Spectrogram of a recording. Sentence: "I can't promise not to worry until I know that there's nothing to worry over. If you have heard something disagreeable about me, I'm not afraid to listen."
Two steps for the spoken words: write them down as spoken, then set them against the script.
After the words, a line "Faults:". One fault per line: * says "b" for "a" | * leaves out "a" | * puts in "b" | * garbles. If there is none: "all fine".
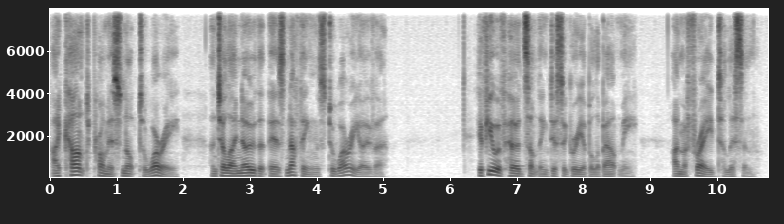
"I can't promise not to worry until I know that there's nothings to worry over. If you have heard something disagreeable about me, I'm afraid to listen."
Faults:
* says "nothings" for "nothing"
* leaves out "not"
